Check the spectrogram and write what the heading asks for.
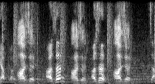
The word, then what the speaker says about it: Azer: आज़र।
